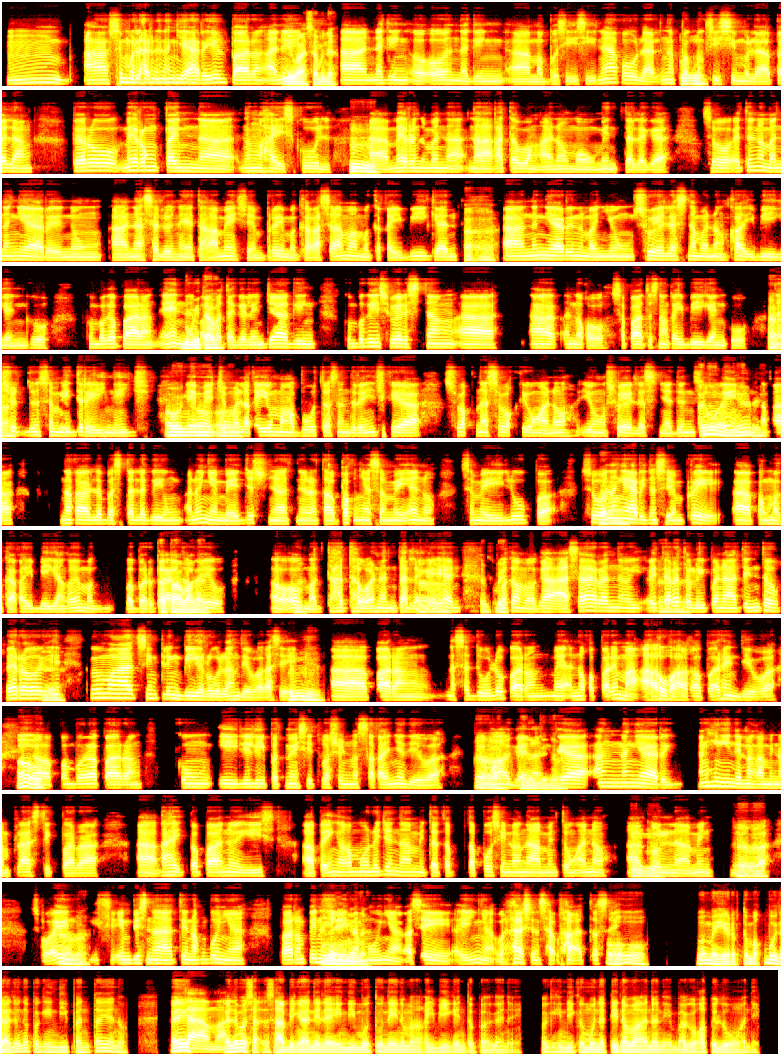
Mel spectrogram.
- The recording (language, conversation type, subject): Filipino, podcast, Maaari mo bang ibahagi ang isang nakakatawa o nakakahiya mong kuwento tungkol sa hilig mo?
- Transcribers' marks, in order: laughing while speaking: "wala siyang sapatos"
